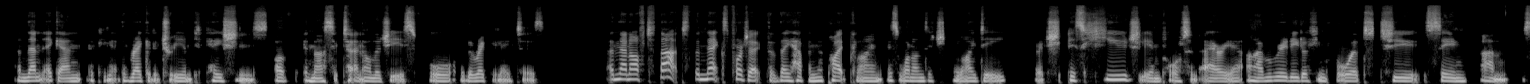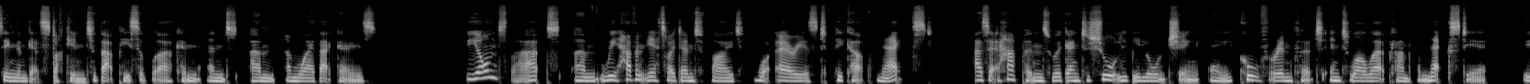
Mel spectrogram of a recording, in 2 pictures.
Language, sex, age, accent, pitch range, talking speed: English, female, 30-49, British, 155-185 Hz, 185 wpm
